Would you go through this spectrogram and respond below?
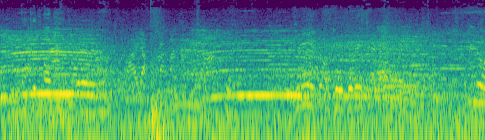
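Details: Cows moo while being unloaded from a truck in Indonesia, the animals stated to be females; several drawn-out, steady low moos overlap one another amid crowd chatter and background noise.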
